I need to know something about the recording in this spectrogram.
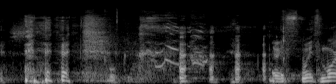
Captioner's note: laugh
